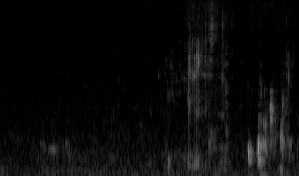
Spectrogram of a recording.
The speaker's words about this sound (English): And I just took another huge drink uh, of this. It's way bigger than a sip.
